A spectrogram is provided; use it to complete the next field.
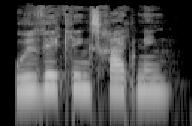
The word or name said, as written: udviklingsretning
